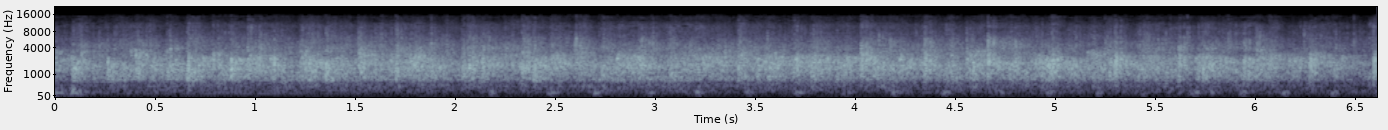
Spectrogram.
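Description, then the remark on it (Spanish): Sustained applause from an audience, a dense, steady wash of many hands clapping at an even loudness for several seconds, with no talking over it. “Si le va a dar un aplauso.”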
